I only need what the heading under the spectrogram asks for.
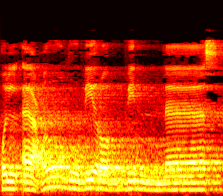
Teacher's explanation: Qul a'udzu bi rabbin nas, itu ada nun bertasydid. Jadi itu didengungkan. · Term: gunnah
